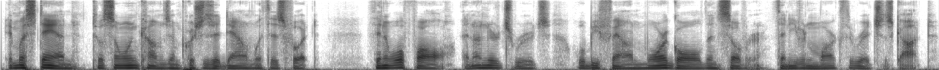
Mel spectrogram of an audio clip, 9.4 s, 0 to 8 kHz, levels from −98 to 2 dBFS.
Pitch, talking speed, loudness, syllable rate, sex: 85 Hz, 230 wpm, -20 LUFS, 5.1 syllables/s, male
